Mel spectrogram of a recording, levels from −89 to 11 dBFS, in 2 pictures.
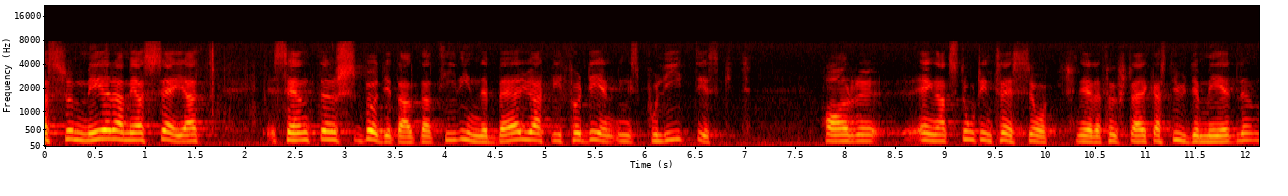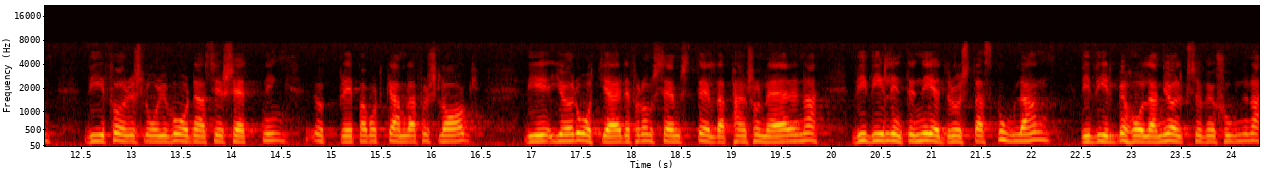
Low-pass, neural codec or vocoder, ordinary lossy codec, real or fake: none; none; none; real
